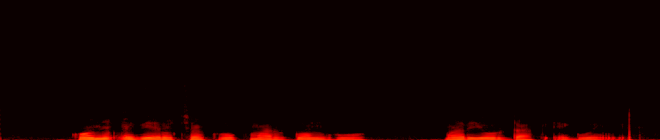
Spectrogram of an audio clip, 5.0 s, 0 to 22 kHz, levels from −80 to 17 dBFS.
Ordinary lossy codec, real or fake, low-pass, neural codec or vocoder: none; fake; none; codec, 44.1 kHz, 7.8 kbps, DAC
